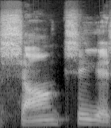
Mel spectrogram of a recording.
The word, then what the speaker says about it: Shang-Chi: I saw Venom and I saw, I think it's, is pronounced as Shang-Chi. Yeah, it might be, but like Shang-Chi was, that's right.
